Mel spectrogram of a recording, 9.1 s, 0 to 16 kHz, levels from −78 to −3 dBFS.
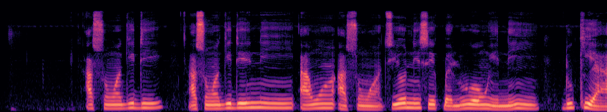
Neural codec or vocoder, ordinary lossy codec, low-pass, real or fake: none; none; 10.8 kHz; real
